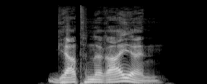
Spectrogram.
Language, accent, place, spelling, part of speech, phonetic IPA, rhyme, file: German, Germany, Berlin, Gärtnereien, noun, [ˌɡɛʁtnəˈʁaɪ̯ən], -aɪ̯ən, De-Gärtnereien.ogg
- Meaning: plural of Gärtnerei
